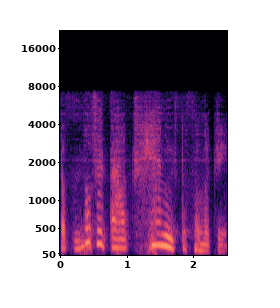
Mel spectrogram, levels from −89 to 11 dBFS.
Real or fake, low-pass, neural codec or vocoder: fake; 7.2 kHz; codec, 44.1 kHz, 0.9 kbps, DAC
